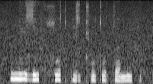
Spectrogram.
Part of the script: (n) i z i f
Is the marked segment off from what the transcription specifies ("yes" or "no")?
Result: no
